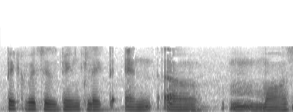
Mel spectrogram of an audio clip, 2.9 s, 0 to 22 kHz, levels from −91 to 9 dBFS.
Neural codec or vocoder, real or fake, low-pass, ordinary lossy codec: vocoder, 44.1 kHz, 128 mel bands every 256 samples, BigVGAN v2; fake; 7.2 kHz; AAC, 16 kbps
